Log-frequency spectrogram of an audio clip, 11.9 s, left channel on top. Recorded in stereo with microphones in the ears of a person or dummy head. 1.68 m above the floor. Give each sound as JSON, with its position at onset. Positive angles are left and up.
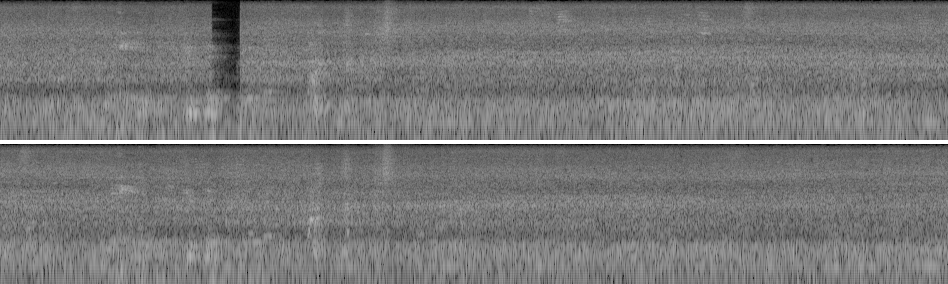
{"t": 1.3, "sound": "laughter", "side_deg": 0, "distance_m": 2.5}
{"t": 3.8, "sound": "a zipper", "side_deg": -5, "distance_m": 1.3}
